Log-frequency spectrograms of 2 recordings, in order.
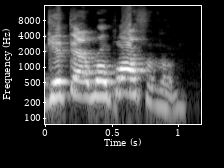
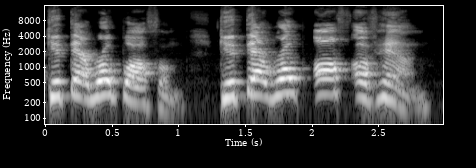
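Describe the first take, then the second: First: Louder retold angry order, much louder; Lucian's fury, shouted in full. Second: Angry command. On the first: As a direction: bark the order at the crowd. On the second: Retold or imitated. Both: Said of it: "I appreciated the anger in Lucian's voice".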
